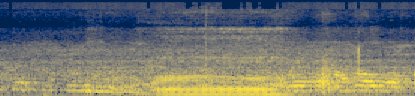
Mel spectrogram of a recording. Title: Fighter airplane snore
